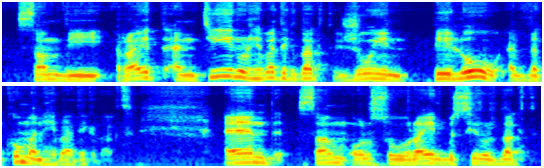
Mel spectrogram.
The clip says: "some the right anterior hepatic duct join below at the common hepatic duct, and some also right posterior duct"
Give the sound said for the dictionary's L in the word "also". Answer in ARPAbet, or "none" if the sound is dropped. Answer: L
